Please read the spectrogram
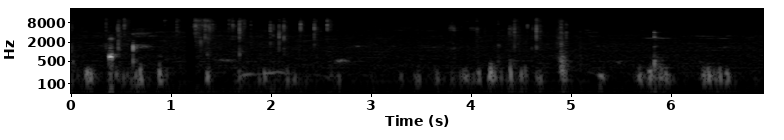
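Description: Irregular light clicks and taps, scattered unevenly, mixed with short low sounds.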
